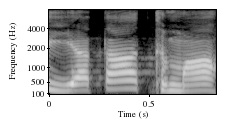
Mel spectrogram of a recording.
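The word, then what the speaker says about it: यतात्मा: এখানে কিন্তু যতাত্মা হবে, ঠিক আছে। আত্মা, আত্মা ত আগে উচ্চারণ হবে, তারপরে ম উচ্চারণ হবে, তাহলে যতাত্মা এইভাবে উচ্চারণটা হবে।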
